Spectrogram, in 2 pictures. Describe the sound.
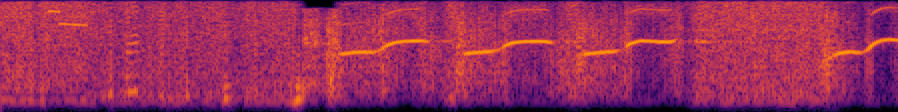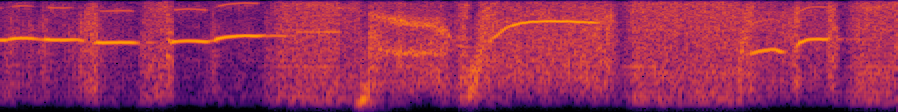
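A person whistling over a CB radio channel: many short whistled notes, mostly rising glides, repeated over a constant, thin, band-limited radio hiss.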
